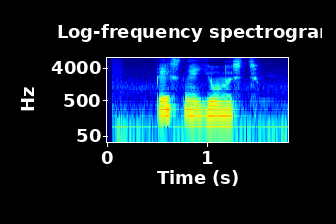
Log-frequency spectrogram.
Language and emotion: Russian, neutral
